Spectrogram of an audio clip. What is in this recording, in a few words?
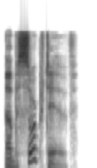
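"absorptive", British English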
